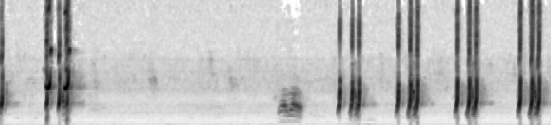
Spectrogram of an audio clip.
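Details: Mixed female and male quail calling: sharp, clicking, two-note phrases, a soft burry note, then a rapid, regular run of paired high notes close together.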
